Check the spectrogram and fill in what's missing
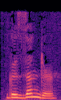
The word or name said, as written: gazunder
